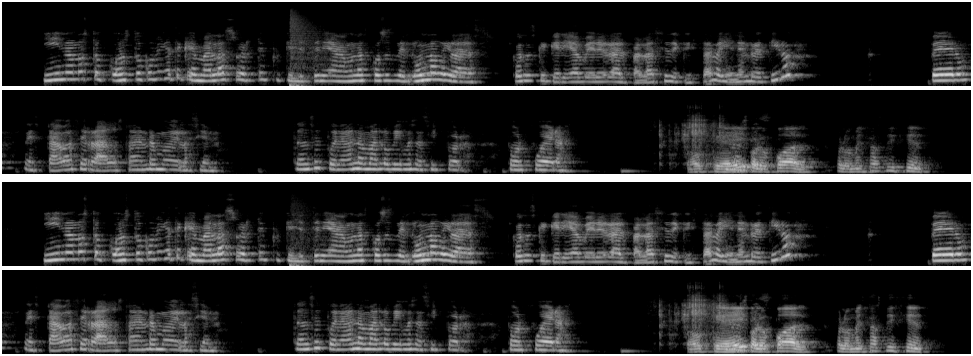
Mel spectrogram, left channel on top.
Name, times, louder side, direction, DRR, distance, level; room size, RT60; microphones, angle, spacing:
voice 1, 0.4-4.8 5.1-8.0 9.3-11.9 12.6-14.4 14.8-15.4 15.9-16.0 16.5-17.1, right 1 dB, 10° right, 0.4 m, -24 dB
sound 1, 2.9-4.6 5.1-5.2, left 1 dB, 65° left, 1.7 m, -44 dB
voice 2, 16.5-18.9, right 3 dB, 75° right, 0.9 m, -23 dB
12.5 x 6.1 x 6.6 m
head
